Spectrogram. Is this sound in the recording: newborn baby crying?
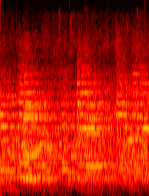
no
